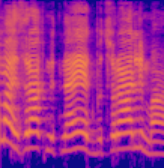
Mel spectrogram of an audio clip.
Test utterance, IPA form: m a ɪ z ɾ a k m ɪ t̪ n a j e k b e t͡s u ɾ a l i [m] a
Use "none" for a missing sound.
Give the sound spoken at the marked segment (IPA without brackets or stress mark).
m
